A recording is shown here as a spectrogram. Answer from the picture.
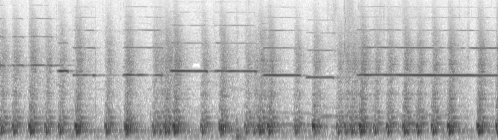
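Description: Fife and drum music: a high, piping fife melody with long held notes over steady snare drumming.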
